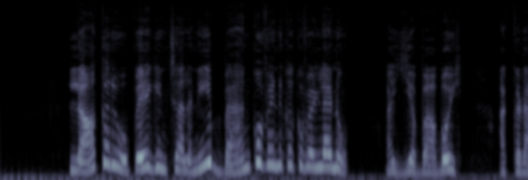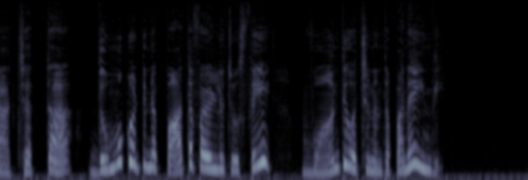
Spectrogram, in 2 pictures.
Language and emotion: Telugu, disgusted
